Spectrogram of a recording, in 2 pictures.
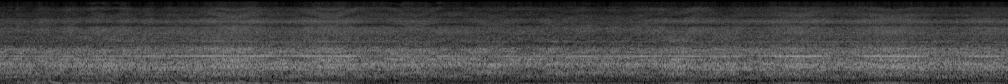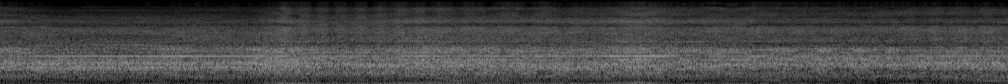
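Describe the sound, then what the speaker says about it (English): A hair dryer on a cool setting blows steadily over a wet watercolor painting, a loud, continuous whooshing roar that holds nearly unchanged for the whole stretch with no talking. "I'm just gonna blow dry some of this to expedite the process"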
